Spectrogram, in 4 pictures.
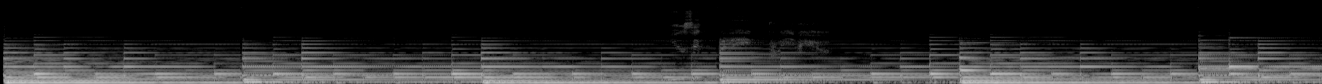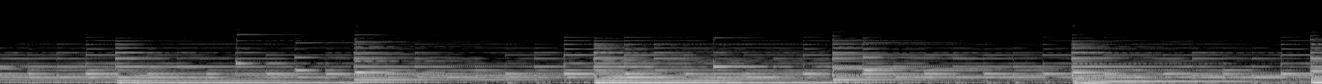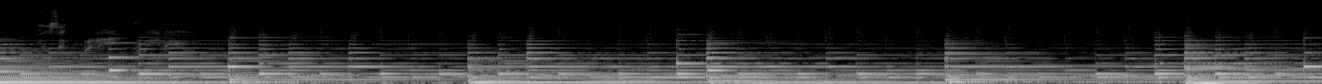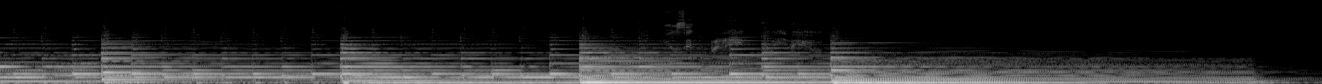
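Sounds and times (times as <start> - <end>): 
elegant delicate piano: 0.0 - 52.8.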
